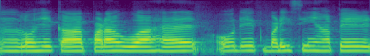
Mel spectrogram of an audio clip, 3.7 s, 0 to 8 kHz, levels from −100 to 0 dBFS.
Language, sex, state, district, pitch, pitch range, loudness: Hindi, female, Maharashtra, Washim, 200 Hz, 195-200 Hz, -16 LUFS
